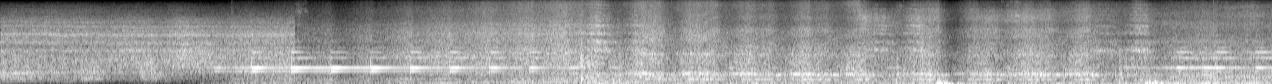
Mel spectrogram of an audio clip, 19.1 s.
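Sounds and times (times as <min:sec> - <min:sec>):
two-tone crossing warning bell: 0:03.1 - 0:11.8, 0:16.4 - 0:19.0
train wheels clattering over rail joints: 0:05.5 - 0:19.0.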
